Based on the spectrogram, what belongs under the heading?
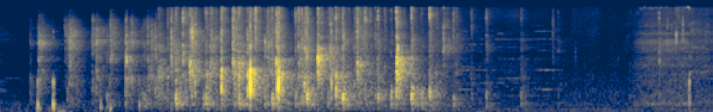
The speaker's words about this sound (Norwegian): Igjen en varm applaus.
